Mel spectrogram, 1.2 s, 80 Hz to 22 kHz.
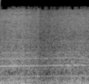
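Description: Yamaha XSR900 motorcycle engine running in standard mode, a steady loud broadband roar overlaid with wind rush from riding at speed, close and continuous with no talking.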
